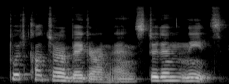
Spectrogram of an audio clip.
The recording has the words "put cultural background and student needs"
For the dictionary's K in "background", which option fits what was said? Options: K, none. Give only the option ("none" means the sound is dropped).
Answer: none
